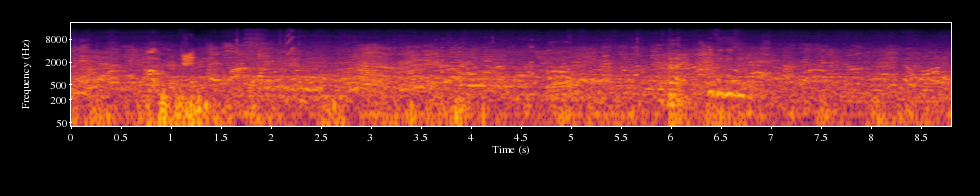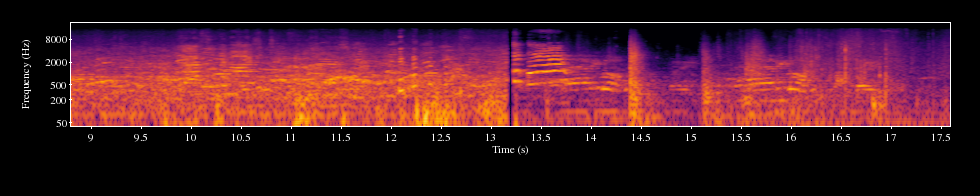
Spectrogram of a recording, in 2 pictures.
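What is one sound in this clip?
Many chickens cluck and chatter close by.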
